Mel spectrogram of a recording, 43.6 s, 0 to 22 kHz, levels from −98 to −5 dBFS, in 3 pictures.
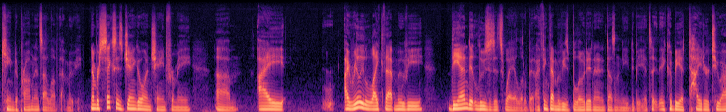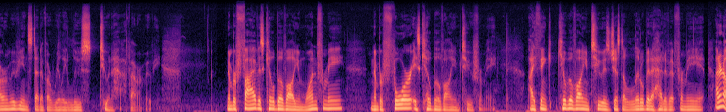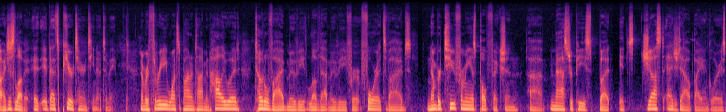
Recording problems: none

